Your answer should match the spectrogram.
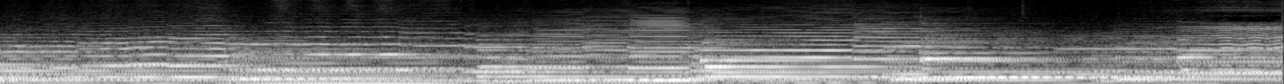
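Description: Chamber ensemble playing contemporary classical music: an instrumental passage of clarinet over piano and cello, with held notes moving from pitch to pitch.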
